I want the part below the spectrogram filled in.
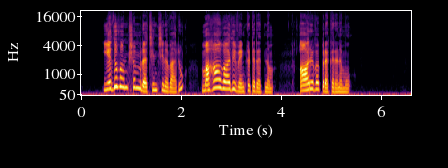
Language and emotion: Telugu, neutral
